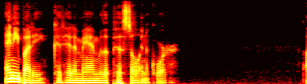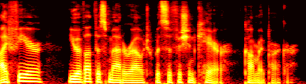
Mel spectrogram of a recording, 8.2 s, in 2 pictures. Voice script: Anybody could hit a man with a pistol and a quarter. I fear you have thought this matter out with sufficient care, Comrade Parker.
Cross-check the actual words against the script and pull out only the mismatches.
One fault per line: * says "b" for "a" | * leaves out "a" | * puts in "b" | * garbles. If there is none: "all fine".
all fine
